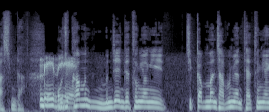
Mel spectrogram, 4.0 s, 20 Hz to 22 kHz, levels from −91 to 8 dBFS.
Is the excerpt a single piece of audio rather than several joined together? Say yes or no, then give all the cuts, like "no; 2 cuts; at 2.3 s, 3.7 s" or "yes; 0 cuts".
yes; 0 cuts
